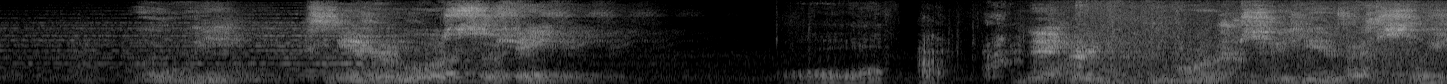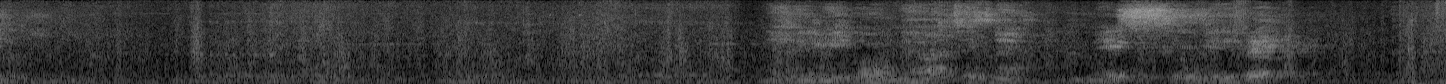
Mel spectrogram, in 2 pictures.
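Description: A man speaks slowly and gravely.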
